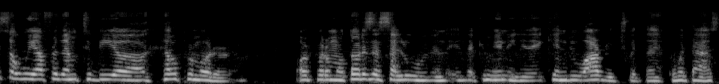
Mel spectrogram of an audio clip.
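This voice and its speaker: Speaking with a Spanish accent, a woman sounds somewhat breathy at a fairly quick pace. Her pitch varies in an ordinary way, and the recording is dry and close with no echo. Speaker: community health worker. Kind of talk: webinar presentation. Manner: halting, many repetitions.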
